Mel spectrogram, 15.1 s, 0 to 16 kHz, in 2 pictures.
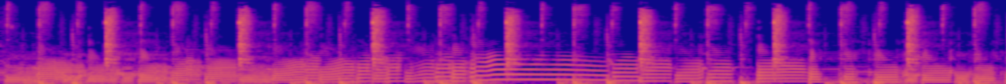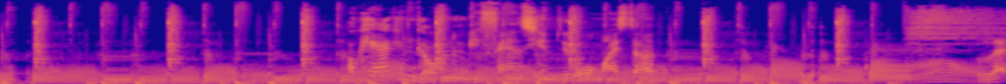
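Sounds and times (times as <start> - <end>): fretless electric bass sliding notes: 0.0 - 15.0.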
